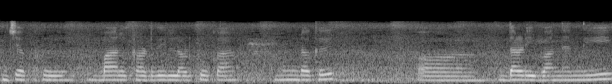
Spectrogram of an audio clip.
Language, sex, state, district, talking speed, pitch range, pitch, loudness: Garhwali, female, Uttarakhand, Tehri Garhwal, 90 wpm, 200-210 Hz, 205 Hz, -17 LUFS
